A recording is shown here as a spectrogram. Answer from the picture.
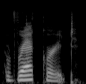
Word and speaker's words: record: That's record where the first syllable is stressed. For record, the second syllable is stressed. It's a What kind of part of speeches do you think it is? It is it's the verb. So we um here record the pronunciation. Yeah. The stress syllable is on the second the second one.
